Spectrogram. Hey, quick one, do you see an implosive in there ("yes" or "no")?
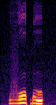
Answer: yes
